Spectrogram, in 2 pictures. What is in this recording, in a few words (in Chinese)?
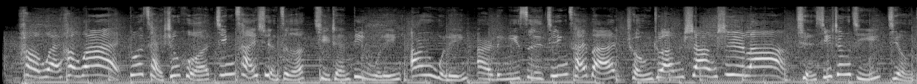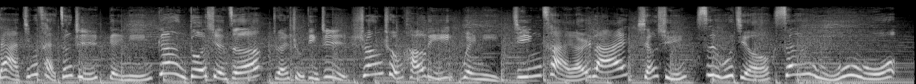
广告 欢快, 女; 启辰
